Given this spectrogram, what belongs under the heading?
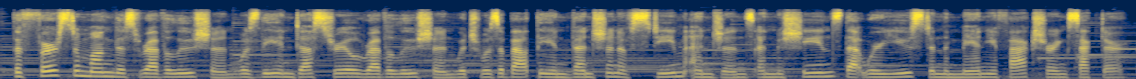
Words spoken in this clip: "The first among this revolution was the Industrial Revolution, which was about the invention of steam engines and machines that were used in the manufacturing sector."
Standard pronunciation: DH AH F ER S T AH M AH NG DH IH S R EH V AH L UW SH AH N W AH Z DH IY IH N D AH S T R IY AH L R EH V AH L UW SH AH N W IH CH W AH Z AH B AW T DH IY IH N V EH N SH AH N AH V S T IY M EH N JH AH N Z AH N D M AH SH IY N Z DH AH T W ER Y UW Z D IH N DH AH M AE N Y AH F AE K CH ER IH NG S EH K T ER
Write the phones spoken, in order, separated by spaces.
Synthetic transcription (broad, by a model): DH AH F ER S T AH M AH NG DH IH S R EH V AH L UW SH AH N W AH Z DH IY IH N D AH S T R IY L R EH V AH L UW SH AH N W IH CH W AH Z AH B AW T DH IY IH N V EH N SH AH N AH V S T IY M EH N JH AH N Z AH N M AH SH IY N Z DH AH T W ER Y UW Z D IH N DH AH M AE N Y AH F AE K CH ER IH NG S EH K T ER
